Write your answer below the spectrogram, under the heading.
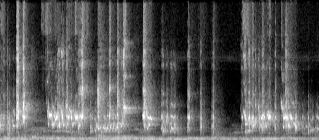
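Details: Pet budgerigars in a happy mood: bursts of rapid, squeaky warbling chatter, each lasting about a second, separated by short pauses, with bright clicky notes throughout.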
